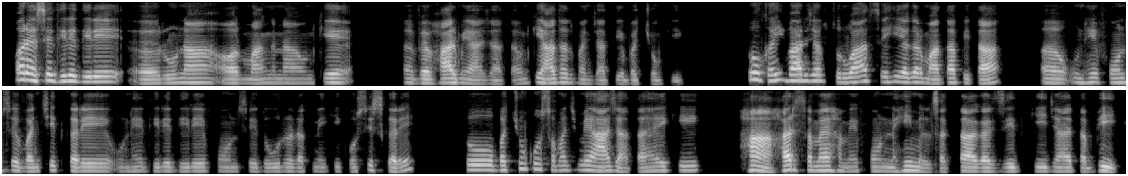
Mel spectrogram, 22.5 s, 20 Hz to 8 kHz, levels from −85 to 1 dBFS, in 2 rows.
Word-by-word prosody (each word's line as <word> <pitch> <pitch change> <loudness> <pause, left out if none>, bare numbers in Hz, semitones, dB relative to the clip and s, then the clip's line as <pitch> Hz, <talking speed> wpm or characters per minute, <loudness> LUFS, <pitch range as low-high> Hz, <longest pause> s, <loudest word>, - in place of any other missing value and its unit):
और 250 - +8
ऐसे 220 0 +6
धीरे-धीरे 185 -3 +4
अ, - - -17 0.3
रोना 150 +2 0 0.2
और 135 -1 0
माँगना 140 +1 -4
उनके 150 +2 -1 0.7
अ, 145 - -6
व्यवहार 140 +2 +4
में 135 - -5
आ 120 -1 -2
जाता 115 0 -10
है। - - -9
उनकी 140 +4 -6
आदत 145 0 -1
बन 125 -2 -9
जाती 115 +1 -11
है 120 - -8
बच्चों 115 0 -11
की। 110 -2 -19 0.7
तो 255 0 +5
कई 220 +3 +1
बार 215 0 +7
जब 215 0 +1
शुरुआत 170 +5 +2
से 180 -3 -9
ही 180 +1 -4
अगर 165 0 +3
माता-पिता 135 -1 +2 0.5
अ, - - -4
उन्हें 145 +3 -3
फ़ोन 155 0 -5
से 155 0 -2
वंचित 135 +4 -4
करें, 140 0 +1
उन्हें 135 +2 -12
धीरे-धीरे 135 0 -7
फ़ोन 135 -1 -13
से 135 0 -11
दूर 135 +1 -9
रखने 130 +1 -11
की 135 +1 -17
कोशिश 135 +5 -9
करें, 135 +8 -2 0.5
तो 175 -1 +3
बच्चों 165 +6 -2
को 200 -1 -4
समझ 165 -3 -7
में 170 0 -1
आ 145 -2 +6
जाता 130 -2 -3
है 145 +2 -3
कि 155 +2 -7 0.4
हाँ, 150 -8 +8
हर 170 +2 +9
समय 155 -2 +1
हमें 145 -2 -7
फ़ोन 140 -1 -9
नहीं 135 +5 -1
मिल 130 -5 -3
सकता 125 +3 +1
अगर 125 -1 +2
ज़िद 130 +2 -4
की 135 -1 -3
जाए 130 -1 -2
तब 120 -2 -3
भी। 145 -3 +5
140 Hz, 180 wpm, -22 LUFS, 130-160 Hz, 0.7 s, हर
